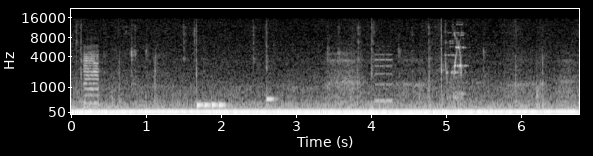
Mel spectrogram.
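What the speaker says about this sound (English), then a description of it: "Each sound is a mix of a keyboard stroke and a synthesizer tone." Button presses in The Stanley Parable, each a keyboard stroke blended with a short synthesizer tone, heard as a few scattered soft beeps and clicks over a steady low hum.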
